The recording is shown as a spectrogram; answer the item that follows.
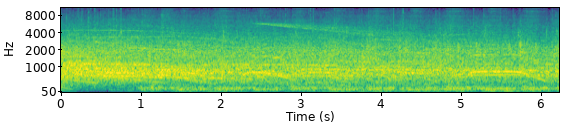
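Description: Baseball stadium crowd cheering and applauding steadily after a home run, with music in the background.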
